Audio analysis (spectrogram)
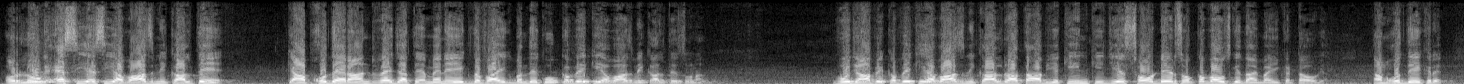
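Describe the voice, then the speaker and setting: A man's voice: high voice, darkish tone. A man giving a spiritual lecture. He explains everyday examples and asks and answers his own questions. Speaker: religious speaker.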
